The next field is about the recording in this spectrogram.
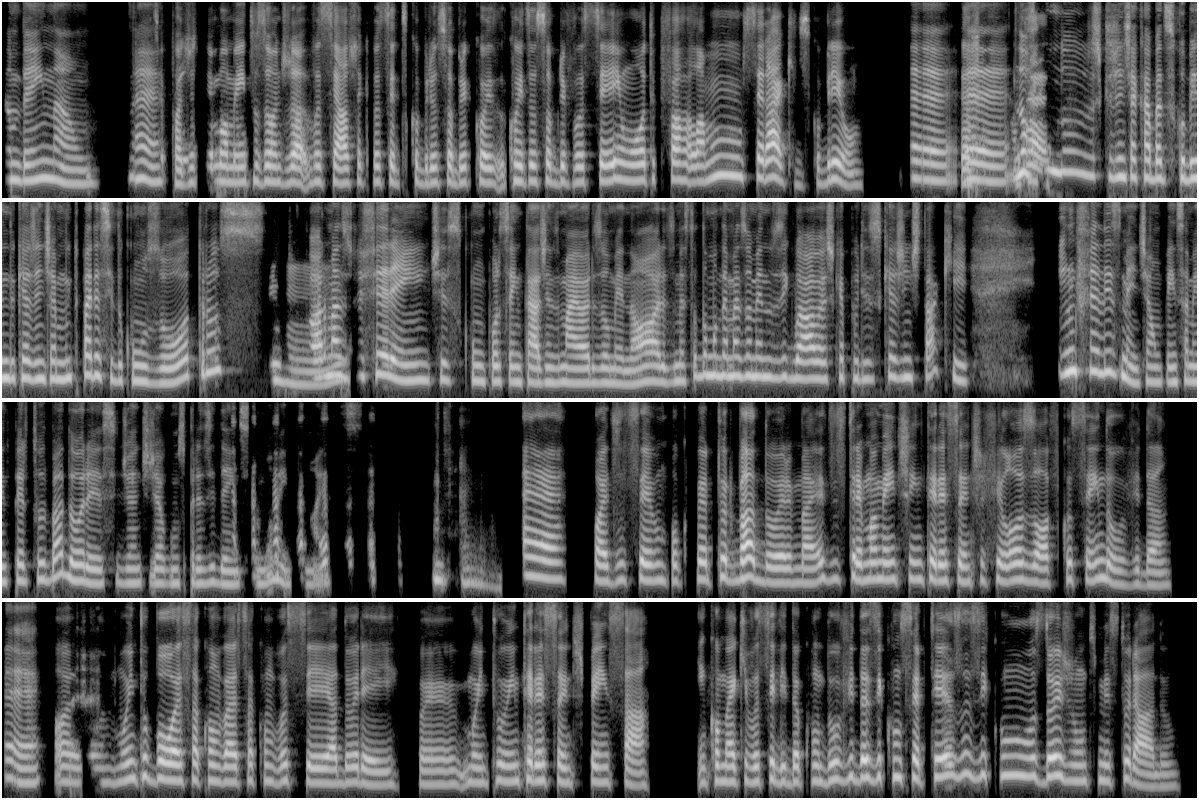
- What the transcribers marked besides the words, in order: laugh; laughing while speaking: "um pouco perturbador"
- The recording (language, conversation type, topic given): Portuguese, podcast, Como você lida com dúvidas sobre quem você é?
